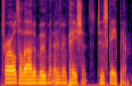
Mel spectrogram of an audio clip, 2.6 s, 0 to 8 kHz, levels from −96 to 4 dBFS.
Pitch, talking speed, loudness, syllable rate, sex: 120 Hz, 205 wpm, -15 LUFS, 7.6 syllables/s, male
